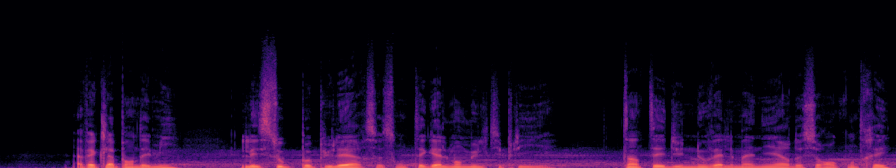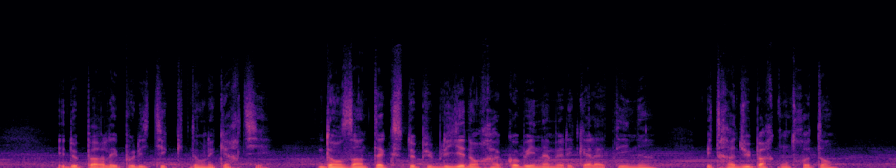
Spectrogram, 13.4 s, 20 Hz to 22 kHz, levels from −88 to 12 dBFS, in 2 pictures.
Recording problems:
echo of what is said; faint; throughout; 460 ms later, 20 dB below the speech

